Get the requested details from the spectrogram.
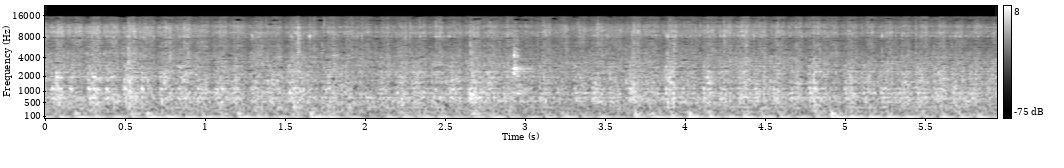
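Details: Honda SP125 BS6 motorcycle with chain-sprocket set at 42,417 km, after the chain noise fix: even engine hum with a smooth chain whir, no slapping or clatter; chain drive now quiet.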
